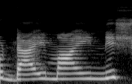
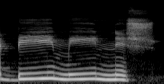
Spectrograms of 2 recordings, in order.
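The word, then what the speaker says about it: diminish: Fragmented fragmented in कैन अब इसको डायमाइनिश पढ़ेंगे क्या पढ़ेंगे देखिए सभी में आई जो है ना इसको इ पढ़ना है तो हो गया डिमिनिश डिमिनिश एस एस एच को श पढ़ते हैं।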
